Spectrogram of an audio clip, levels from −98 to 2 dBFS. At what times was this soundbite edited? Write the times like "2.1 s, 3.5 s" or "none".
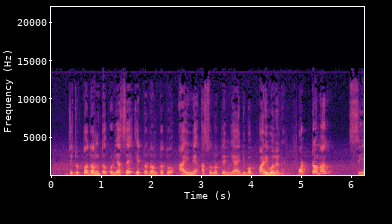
4.9 s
